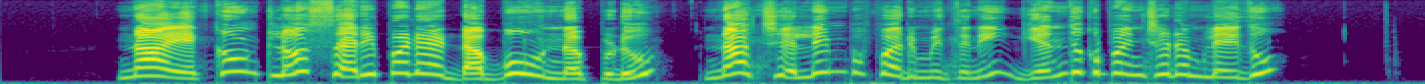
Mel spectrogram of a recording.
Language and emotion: Telugu, angry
